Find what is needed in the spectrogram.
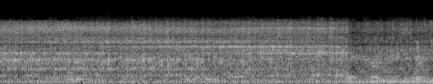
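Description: Wood lathe spinning a baseball bat blank while a turning tool cuts into it: a steady cutting noise over the lathe motor's hum. The cutting noise drops off about three and a half seconds in.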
